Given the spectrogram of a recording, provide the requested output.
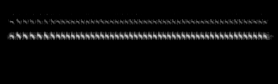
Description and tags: Cricket Chirp 3600Hz
This is a single set of chirps from a cricket at close range ~10 cm.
